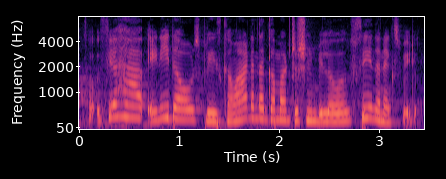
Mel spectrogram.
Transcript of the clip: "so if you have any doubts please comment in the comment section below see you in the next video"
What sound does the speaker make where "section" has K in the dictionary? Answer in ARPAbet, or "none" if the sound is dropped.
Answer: none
